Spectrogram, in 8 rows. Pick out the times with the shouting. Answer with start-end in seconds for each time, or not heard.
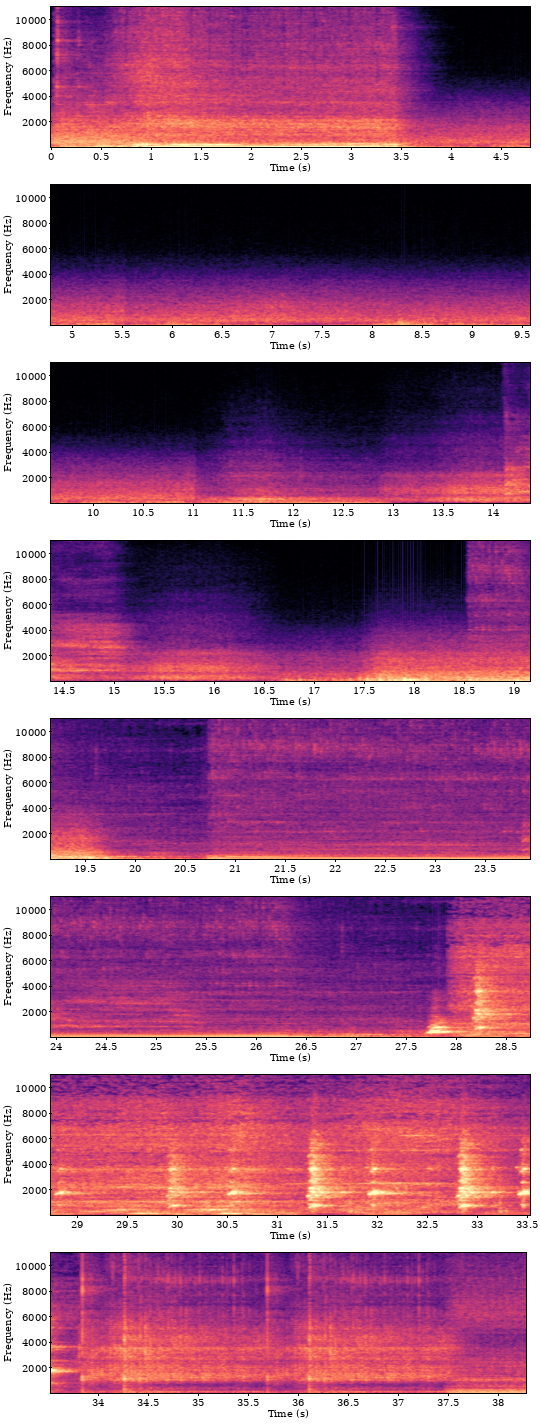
14.1-15.1, 23.8-25.5.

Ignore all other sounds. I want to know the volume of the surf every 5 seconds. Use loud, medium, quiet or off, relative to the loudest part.
loud, medium, medium, loud, off, off, off, off.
